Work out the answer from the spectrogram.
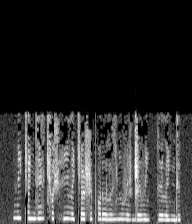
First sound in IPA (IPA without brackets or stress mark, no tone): ð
